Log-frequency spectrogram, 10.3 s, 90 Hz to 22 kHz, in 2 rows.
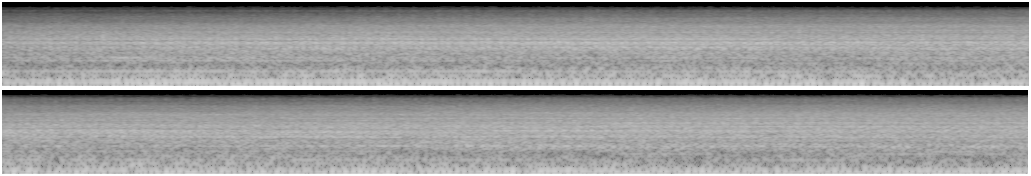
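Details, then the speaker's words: Honda S2000 at idle after cleanup and new spark plug cover bolts: smooth, steady low idle with an even rhythm and no popping or puffing at the exhaust; running cleanly, no misfire. "the temperature now now you can hear it's just got a smooth tone it's not popping or puffing"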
